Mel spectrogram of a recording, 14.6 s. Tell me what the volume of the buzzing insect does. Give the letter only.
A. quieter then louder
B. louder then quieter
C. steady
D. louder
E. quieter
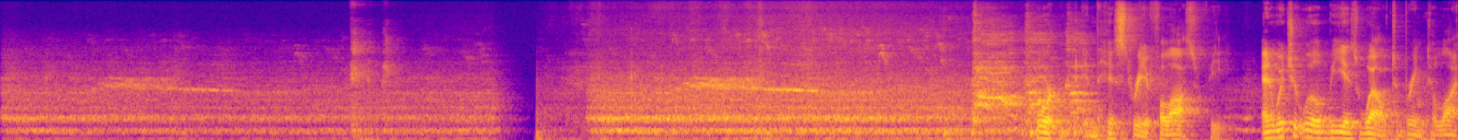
B.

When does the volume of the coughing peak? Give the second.
10 s.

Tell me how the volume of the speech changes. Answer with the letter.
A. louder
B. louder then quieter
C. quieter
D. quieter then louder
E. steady
A.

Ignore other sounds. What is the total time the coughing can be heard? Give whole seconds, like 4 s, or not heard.
2 s.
